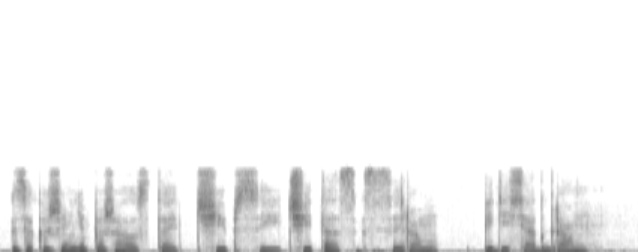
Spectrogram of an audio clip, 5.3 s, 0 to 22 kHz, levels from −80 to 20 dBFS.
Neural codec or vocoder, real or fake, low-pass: codec, 16 kHz, 8 kbps, FreqCodec, smaller model; fake; 7.2 kHz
